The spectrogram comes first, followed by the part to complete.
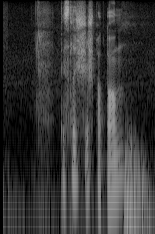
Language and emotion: Russian, neutral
